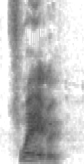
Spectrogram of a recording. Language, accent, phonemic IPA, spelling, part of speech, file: French, Canada, /fwa.ʁø/, foireux, adjective, LL-Q150 (fra)-foireux.wav
- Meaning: 1. crappy 2. ineffective, half-baked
